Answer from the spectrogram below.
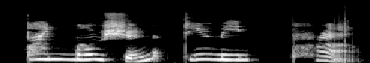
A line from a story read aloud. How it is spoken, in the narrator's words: Remus asked quietly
